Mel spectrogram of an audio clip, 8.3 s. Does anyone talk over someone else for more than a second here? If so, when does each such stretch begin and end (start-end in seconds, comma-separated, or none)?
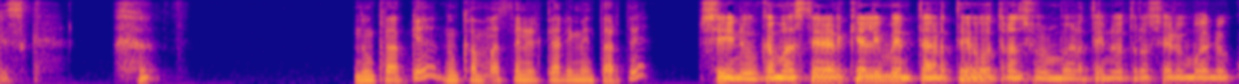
none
